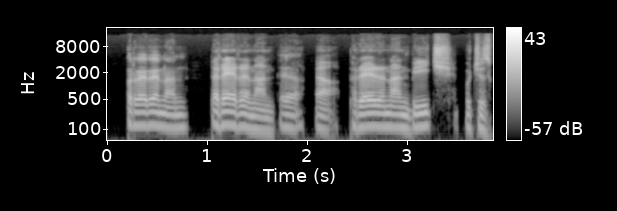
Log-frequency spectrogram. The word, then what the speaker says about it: Pererenan: We had the little competition, the team competition that you put on over in, how do you pronounce it? Pererenan. Pererenan.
